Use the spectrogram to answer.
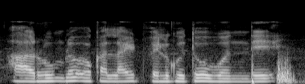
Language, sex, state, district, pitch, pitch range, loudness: Telugu, male, Telangana, Mahabubabad, 145 Hz, 140-150 Hz, -15 LUFS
